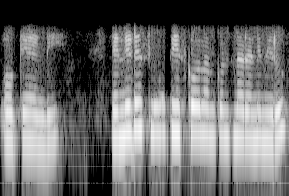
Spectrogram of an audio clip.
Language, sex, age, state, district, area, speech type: Telugu, female, 30-45, Andhra Pradesh, Vizianagaram, rural, conversation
